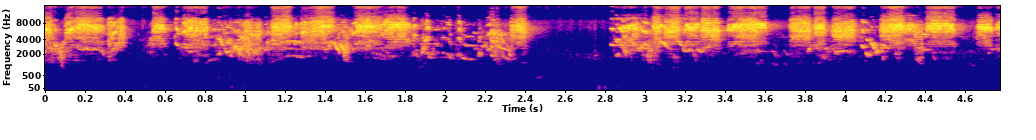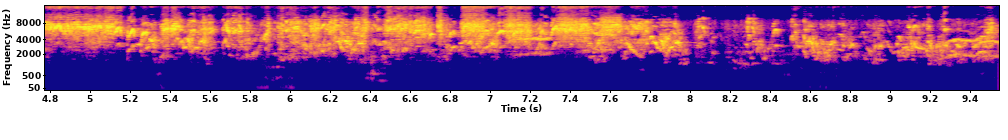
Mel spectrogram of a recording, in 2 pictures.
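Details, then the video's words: Budgerigars keep up a loud, unbroken, hissy warbling chatter of rapid high chirps and squeaks, dipping briefly quiet once before resuming. "Cute Colourful Budgies Chirping Sounds | Love Birds Breeding Pair | Budgies Singing"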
